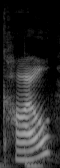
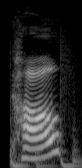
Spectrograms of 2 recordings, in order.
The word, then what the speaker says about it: Carl: do was twist with Kyle. Carl is how you say his name, not Kyle.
